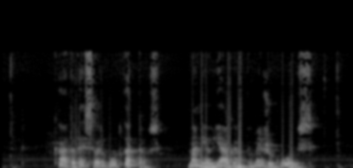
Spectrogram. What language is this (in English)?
Latvian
